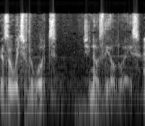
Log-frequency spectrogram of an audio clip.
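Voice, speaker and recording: Someone performs a put-on character voice at a fairly quick pace. Background noise is clearly audible. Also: man. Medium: short film. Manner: terse, gruff.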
